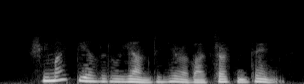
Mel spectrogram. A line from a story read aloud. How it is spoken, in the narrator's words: Mirtai murmured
